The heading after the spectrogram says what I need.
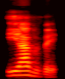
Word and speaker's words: Yahvé: pronunciar o nome sagrado, que é YHWH, que se lê Yahvé.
